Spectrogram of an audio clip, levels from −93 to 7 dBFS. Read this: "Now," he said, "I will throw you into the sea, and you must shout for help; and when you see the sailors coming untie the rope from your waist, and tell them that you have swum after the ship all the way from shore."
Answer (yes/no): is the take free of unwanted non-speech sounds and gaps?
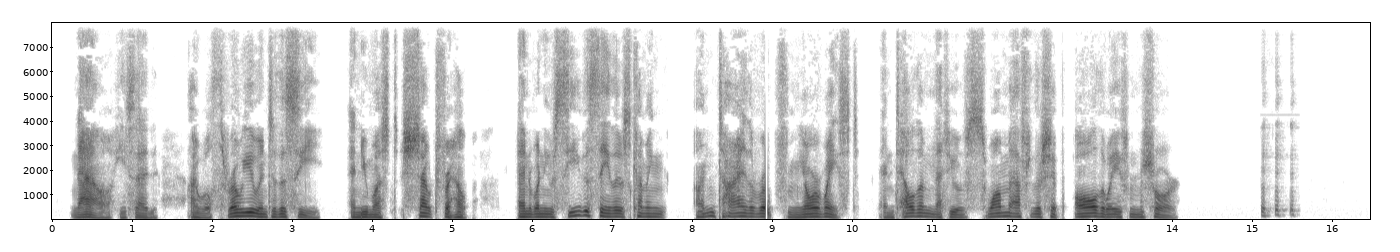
no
